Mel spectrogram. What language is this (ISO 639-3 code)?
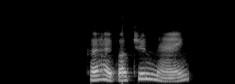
yue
